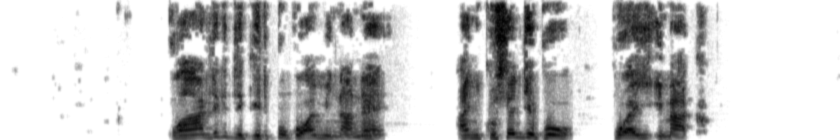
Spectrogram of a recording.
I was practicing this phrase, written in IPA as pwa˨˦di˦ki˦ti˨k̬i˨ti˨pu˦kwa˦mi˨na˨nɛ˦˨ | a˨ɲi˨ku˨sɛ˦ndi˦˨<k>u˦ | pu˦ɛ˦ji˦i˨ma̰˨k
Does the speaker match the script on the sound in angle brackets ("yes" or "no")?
no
